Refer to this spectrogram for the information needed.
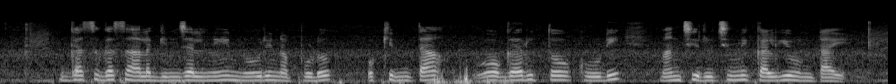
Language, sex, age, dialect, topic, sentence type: Telugu, female, 31-35, Central/Coastal, agriculture, statement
